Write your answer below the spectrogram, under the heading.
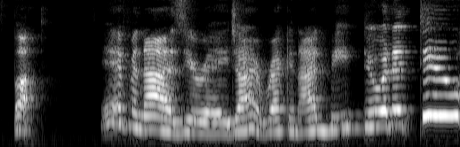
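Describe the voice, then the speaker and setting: A woman puts on a gruff character voice, fairly high in pitch. Her intonation is lively and her pace fairly slow. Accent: Western US. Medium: read story. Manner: gruff, cackling.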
